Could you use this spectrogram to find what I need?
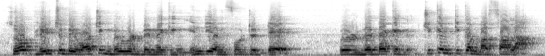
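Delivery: put-on playful Indian accent for a cooking-show greeting; mock Indian accent. Host greets cooking-show viewers in a mock Indian accent. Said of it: "does my little Indian accent offend you".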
